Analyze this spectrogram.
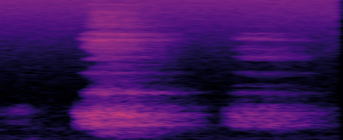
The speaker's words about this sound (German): In die Hand zum Beispiel. Genau das Hyperventilieren, runterholen eben, ja, durch dieses in die Hand atmen und so weiter.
